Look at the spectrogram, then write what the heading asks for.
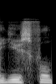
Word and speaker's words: useful: It's a useful book for beginners. Useful begins with a U sound, and U is a consonant sound, so it is a, not an.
